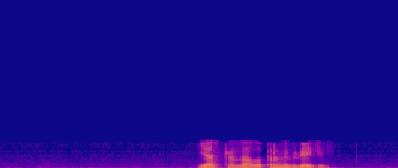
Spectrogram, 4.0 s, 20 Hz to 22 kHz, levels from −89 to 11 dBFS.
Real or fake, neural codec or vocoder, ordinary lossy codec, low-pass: fake; codec, 24 kHz, 1 kbps, SNAC; MP3, 32 kbps; 3.6 kHz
